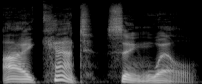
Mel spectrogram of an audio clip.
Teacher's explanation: Notice that there is a heavier stress on the verb can't in this sentence.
